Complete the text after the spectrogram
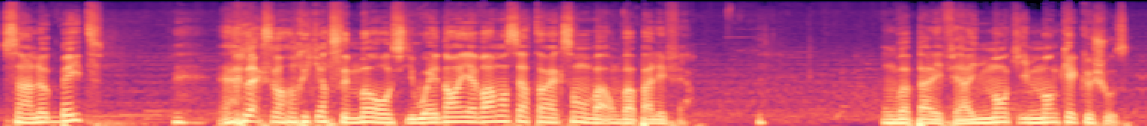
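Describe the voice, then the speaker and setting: Man, live-stream game commentary, chatty, filler-heavy, mid-pitched voice, faint music behind. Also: steady tone, fast, long pauses. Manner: chatty, thanks viewers often, many fillers and "hein". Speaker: streamer hosting a tournament.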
